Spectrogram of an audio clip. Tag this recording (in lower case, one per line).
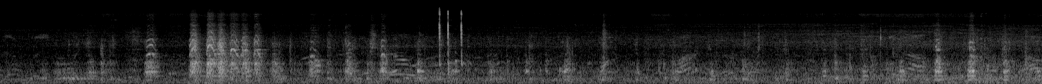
rail transport
speech
train wagon
vehicle
train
